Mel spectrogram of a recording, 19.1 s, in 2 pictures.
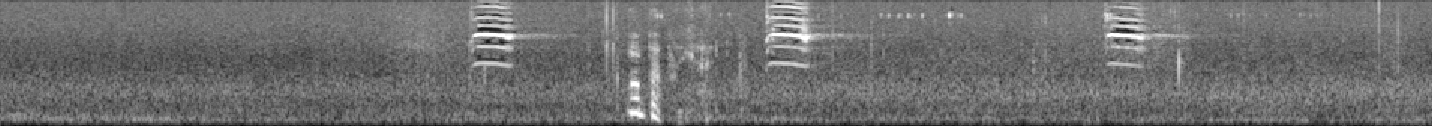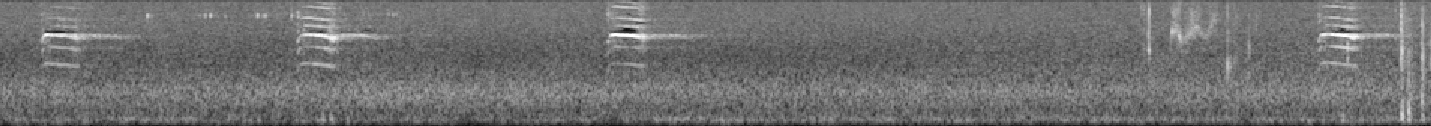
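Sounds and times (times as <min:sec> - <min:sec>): outdoor background noise: 0:00.0 - 0:19.0
bird short high call: 0:17.2 - 0:17.8.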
